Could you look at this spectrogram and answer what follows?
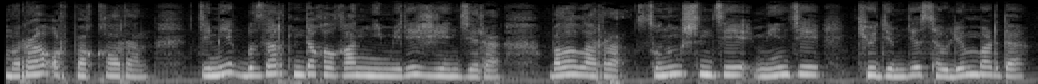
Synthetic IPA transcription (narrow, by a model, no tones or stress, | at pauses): mʊɾɑʔʊɾpɑqːɑʊɾɑn | d̪̥e̞me̞k̚bɪzɑɾt̪ənd̪ɑqʰɑlˠʁɑnːe̞me̞ɾe̞ʒijend̪e̞ɾɪbɑlˠɑlˠɑɾəso̞nəɴɪʃɪnd̪e̞me̞nd̪e̞ | kʲʰe̞wd̪e̞md̪e̞sæwle̞mbɑɾd̪ə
